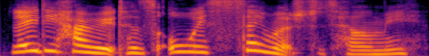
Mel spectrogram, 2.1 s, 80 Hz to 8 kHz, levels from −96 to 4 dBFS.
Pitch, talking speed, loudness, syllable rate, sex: 275 Hz, 250 wpm, -18 LUFS, 6.0 syllables/s, female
